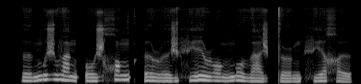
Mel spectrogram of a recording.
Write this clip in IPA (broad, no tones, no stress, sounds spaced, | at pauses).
ɘ ŋ o ʒ v a ŋ ʔ o ʒ χ ɔ ŋ t͡sʼ ɘ ɹ ɘ ʒ fʲ e ɹ ɔ ŋ o ð a ʒ t ə˞ ŋ fʲ e χ ɘ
